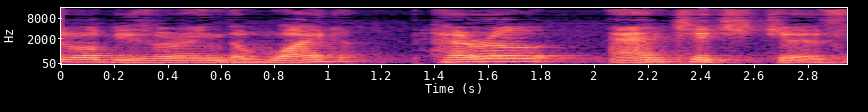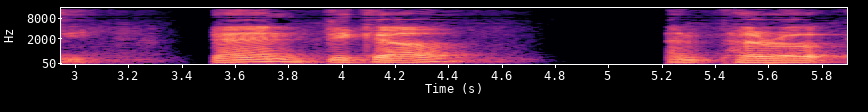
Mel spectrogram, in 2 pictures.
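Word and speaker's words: Antić: So, officially pronounced Antic, just for those sort of wondering. So, you just hear a few variations.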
